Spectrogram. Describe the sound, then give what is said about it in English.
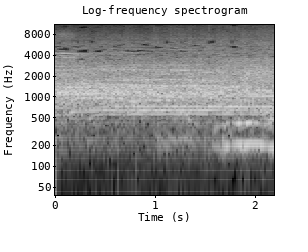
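A loud, sustained roar from a large basketball arena crowd during a free throw late in a close game, a dense wash of cheering voices that holds steady throughout without any single clear speaker standing out. “And cue the roaring crowd at this point.”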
